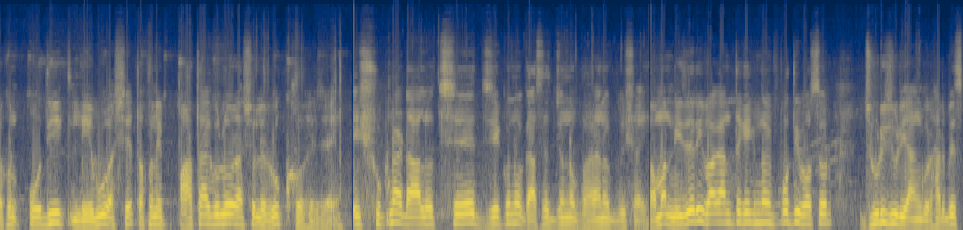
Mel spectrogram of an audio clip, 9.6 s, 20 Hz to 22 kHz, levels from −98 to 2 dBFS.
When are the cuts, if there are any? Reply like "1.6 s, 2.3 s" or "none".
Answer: 3.4 s, 6.5 s

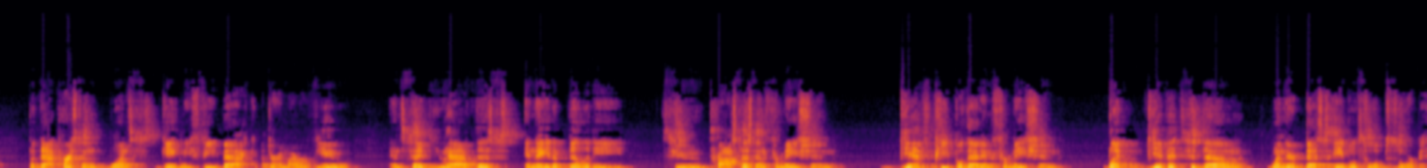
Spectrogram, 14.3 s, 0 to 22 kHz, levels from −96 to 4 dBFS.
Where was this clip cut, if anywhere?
2.6 s

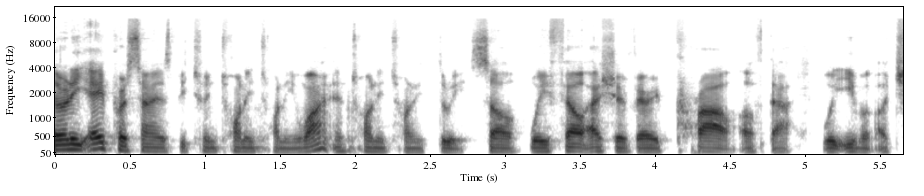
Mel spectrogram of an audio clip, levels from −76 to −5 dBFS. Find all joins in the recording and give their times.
none

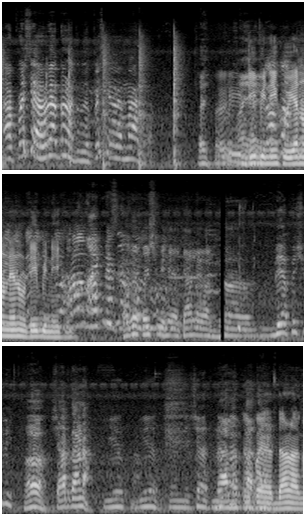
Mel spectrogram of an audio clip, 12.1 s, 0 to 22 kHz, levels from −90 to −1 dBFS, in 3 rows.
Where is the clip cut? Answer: 7.0 s

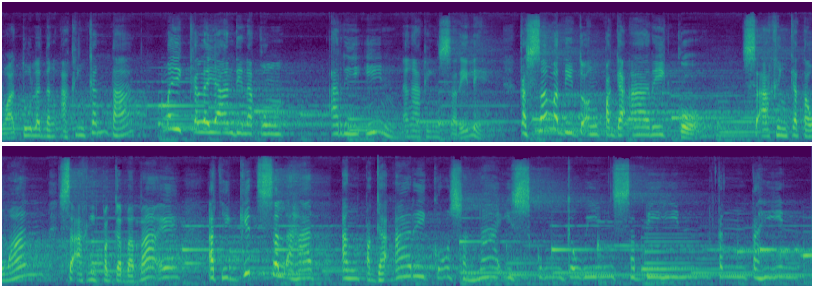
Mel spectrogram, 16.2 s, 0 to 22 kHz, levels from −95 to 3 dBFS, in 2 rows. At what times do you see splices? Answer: none

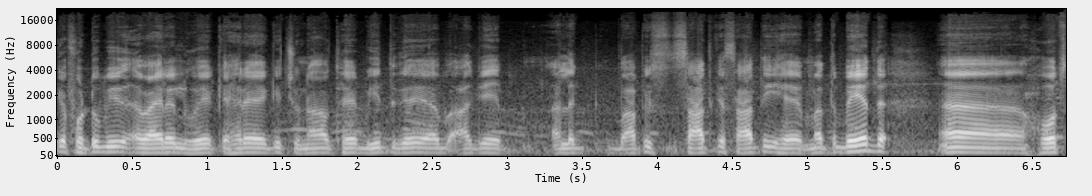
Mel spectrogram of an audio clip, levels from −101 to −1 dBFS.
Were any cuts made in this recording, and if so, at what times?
none

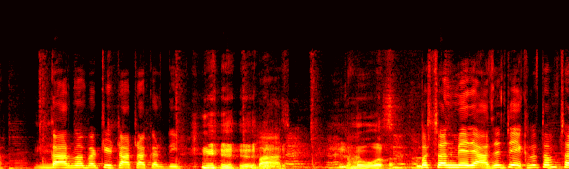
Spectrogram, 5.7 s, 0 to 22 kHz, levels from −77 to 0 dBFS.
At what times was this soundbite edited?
3.5 s

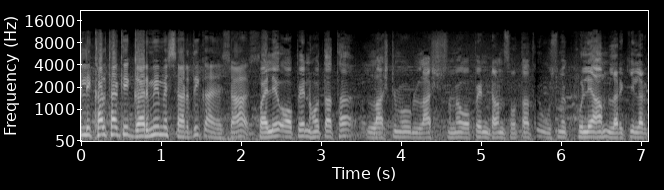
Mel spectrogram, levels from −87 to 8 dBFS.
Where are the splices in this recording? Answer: 2.1 s, 5.7 s

